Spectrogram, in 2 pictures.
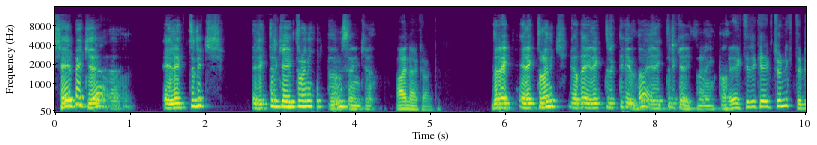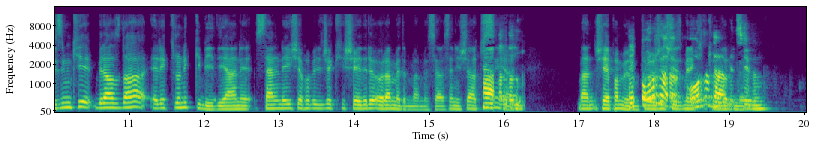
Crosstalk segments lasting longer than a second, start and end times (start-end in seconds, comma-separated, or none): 17.6-19.3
